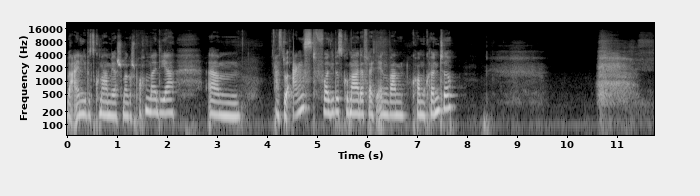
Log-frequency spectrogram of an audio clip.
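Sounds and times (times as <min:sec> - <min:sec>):
speech: 0:00.0 - 0:07.8
heavy breathing: 0:08.4 - 0:09.7, 0:10.6 - 0:11.7.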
